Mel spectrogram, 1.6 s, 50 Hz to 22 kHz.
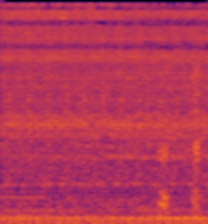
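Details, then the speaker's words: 1967 Plymouth Barracuda with a 273 LA V8 at 120k miles and a rebuilt Carter BBD carburetor, first start after 20 years with good compression. It fires right up into a steady, even low rumble with no misses or knocks, idling smoothly. "Wow. It's smooth. It just fired right up."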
